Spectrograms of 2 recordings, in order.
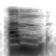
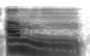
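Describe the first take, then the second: First: The m sounds blocked, with no air through the nose. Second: The m sounds nasal, with air through the nose. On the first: The speaker calls it wrong. "So you do not close it, otherwise you would say um, um, not like that" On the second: The speaker calls it right. "It has to be um"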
